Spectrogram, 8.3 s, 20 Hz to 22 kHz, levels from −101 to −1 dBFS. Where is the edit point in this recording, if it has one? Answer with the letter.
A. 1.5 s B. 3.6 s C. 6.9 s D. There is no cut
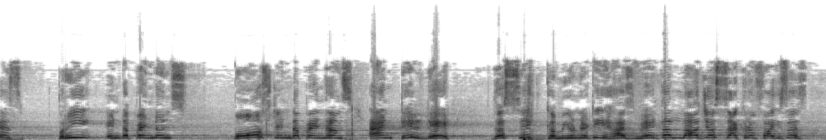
D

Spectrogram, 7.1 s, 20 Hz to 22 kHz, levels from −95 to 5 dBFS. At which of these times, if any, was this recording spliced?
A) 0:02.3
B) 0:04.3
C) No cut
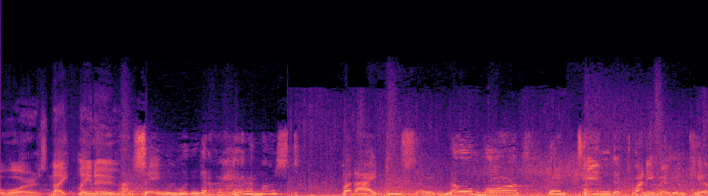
A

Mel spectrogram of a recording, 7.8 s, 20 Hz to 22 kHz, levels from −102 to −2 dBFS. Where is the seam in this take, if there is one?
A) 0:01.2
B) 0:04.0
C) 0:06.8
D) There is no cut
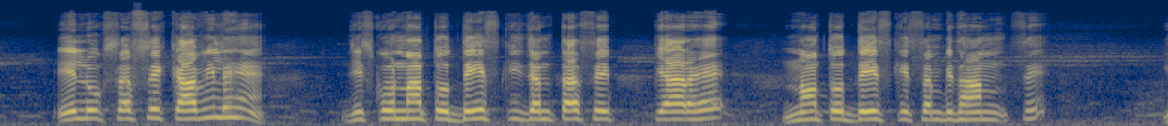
D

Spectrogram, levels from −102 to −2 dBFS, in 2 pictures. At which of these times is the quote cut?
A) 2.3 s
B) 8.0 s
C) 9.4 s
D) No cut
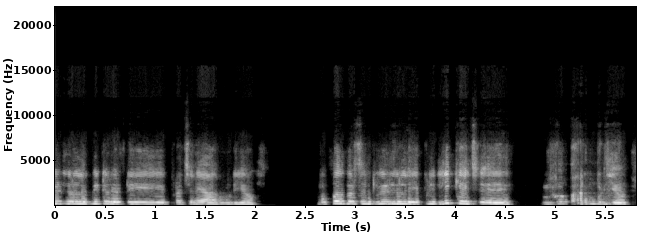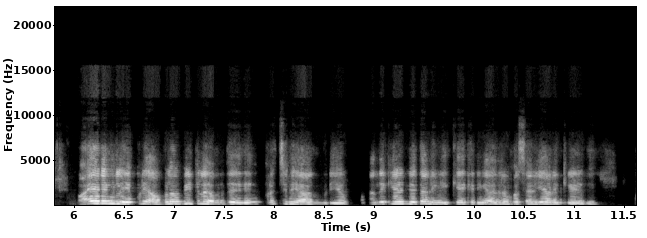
D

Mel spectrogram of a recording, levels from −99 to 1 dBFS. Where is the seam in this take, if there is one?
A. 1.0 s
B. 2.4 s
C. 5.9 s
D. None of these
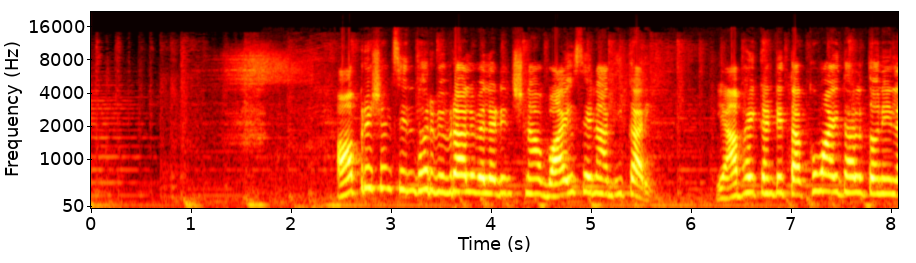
B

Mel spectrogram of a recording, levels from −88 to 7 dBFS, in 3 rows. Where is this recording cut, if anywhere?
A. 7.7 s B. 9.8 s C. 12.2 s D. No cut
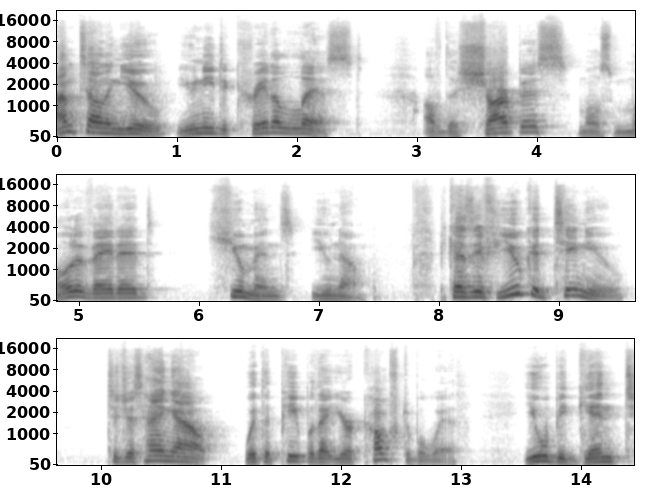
D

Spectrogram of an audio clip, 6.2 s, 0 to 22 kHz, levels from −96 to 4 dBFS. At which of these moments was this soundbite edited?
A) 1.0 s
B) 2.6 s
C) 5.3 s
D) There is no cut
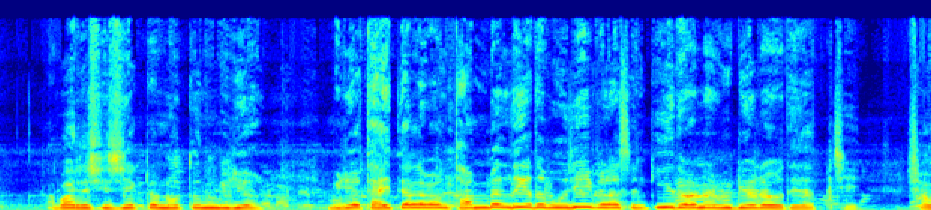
D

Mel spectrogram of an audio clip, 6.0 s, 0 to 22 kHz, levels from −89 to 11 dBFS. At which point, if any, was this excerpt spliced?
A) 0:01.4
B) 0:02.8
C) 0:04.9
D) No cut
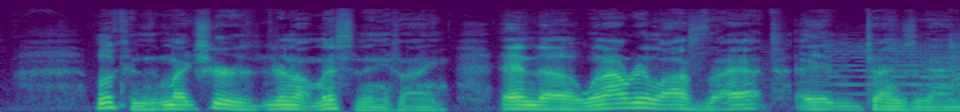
C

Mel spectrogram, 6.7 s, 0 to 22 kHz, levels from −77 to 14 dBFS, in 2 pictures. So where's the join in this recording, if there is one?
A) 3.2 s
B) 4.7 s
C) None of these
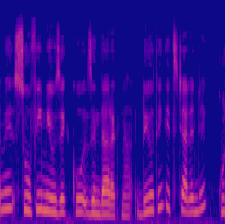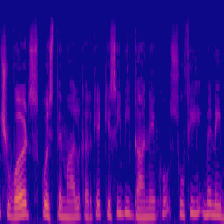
A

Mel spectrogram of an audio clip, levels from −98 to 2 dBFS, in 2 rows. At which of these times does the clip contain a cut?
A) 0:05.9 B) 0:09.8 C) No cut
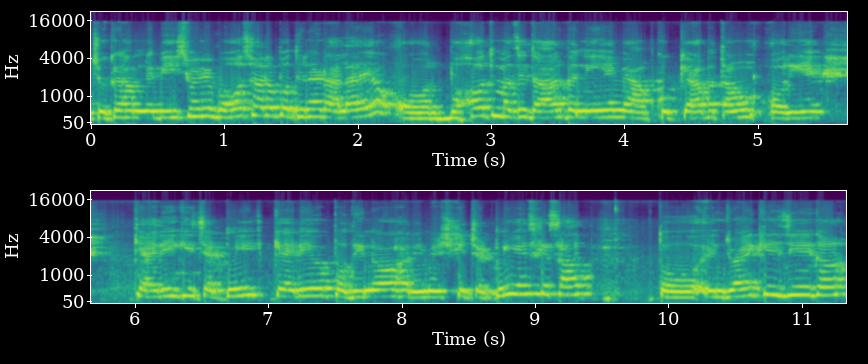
C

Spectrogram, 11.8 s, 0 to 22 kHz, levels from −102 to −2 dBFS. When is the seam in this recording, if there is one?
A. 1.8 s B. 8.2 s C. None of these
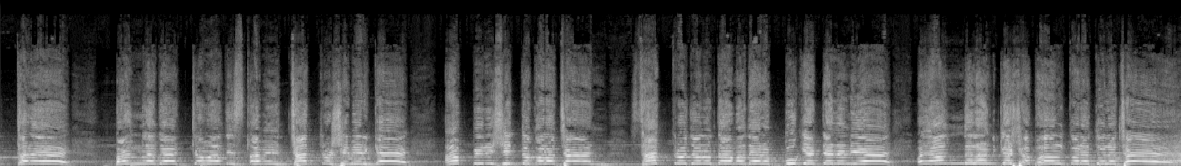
C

